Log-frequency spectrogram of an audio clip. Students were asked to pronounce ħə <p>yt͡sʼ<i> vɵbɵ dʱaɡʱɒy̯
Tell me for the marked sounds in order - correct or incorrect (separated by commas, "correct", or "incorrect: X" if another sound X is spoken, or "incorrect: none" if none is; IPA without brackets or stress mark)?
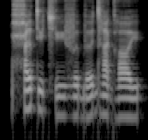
incorrect: t̪, incorrect: y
